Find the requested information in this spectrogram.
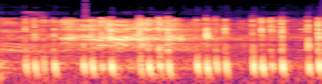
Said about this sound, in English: Whoa! Yeah! Oh, come on, horse. Whoa!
